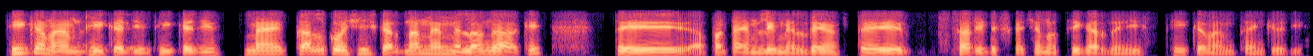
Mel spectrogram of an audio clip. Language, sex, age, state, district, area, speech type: Punjabi, male, 30-45, Punjab, Amritsar, urban, conversation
